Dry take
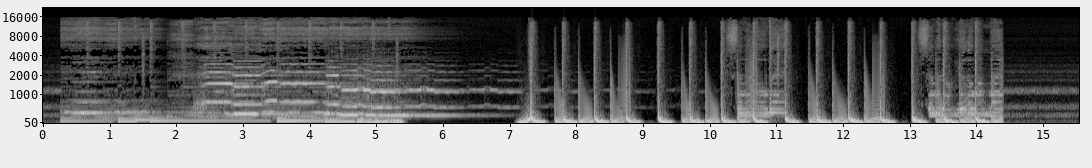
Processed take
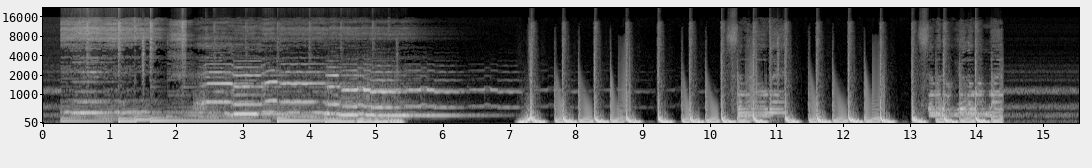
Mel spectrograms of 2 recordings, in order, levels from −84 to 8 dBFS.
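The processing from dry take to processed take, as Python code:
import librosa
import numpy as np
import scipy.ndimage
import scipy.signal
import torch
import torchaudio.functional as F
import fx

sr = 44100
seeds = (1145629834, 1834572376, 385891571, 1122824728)

y = fx.tracing_dist(x, sr, depth_ms=0.025)
y = fx.high_shelf(y, sr, hz=2300.0, db=fx.steps((0.0, 10.5), (2.14, -3.5)))
y = F.gain(torch.from_numpy(y), 2.5).numpy()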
